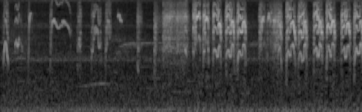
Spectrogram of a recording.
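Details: Crimson Sunbird in loud song, described as cuit cuit, used as a lure to provoke other birds into singing and agitation: rapid, dense run of very high, thin chirps and sharp twitters, about three or four per second, building louder toward the end.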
